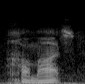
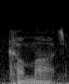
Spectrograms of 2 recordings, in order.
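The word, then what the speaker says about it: קמץ: And you might have heard me before out calling this chamats. We'll see there's a letter in Hebrew called a chet that gets that kind of back of the throat. It's a guttural. I think it's more accurately pronounced like kamats, more like a kamats.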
